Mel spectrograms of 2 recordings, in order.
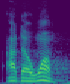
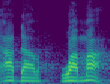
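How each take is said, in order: First: The word ends on a consonant sound. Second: The word ends with an extra vowel sound. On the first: The speaker calls it right. "It's pronounced adawam" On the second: The speaker calls it wrong. "you're gonna sound silly"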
